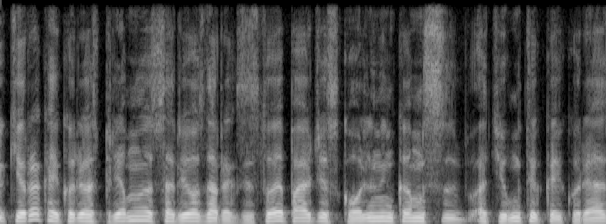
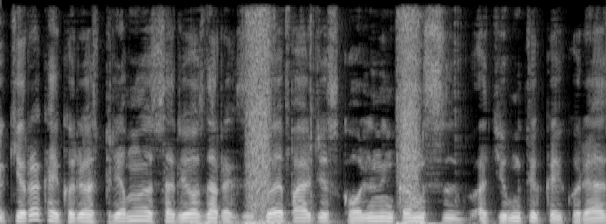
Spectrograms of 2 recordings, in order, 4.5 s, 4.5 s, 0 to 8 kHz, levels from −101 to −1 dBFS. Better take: first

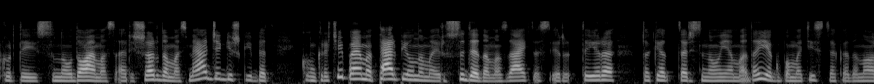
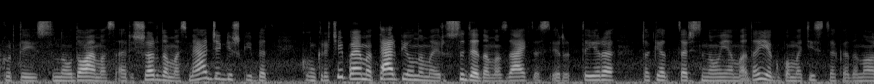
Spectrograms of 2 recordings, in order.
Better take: first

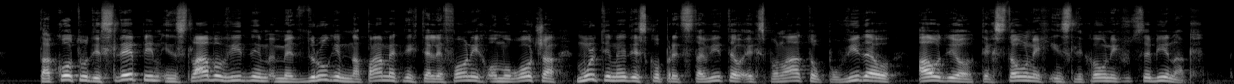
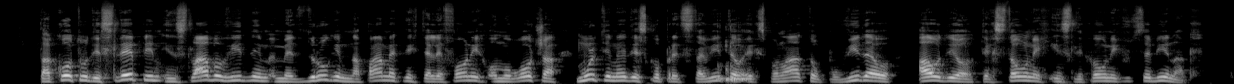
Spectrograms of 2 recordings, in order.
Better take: first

